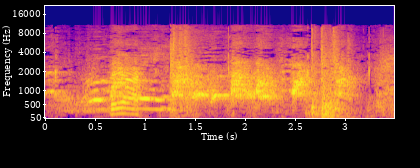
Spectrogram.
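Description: Several dogs bark and yip in short, loud, close bursts that overlap with other busy noise, with a few whimpering, rising calls among them.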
